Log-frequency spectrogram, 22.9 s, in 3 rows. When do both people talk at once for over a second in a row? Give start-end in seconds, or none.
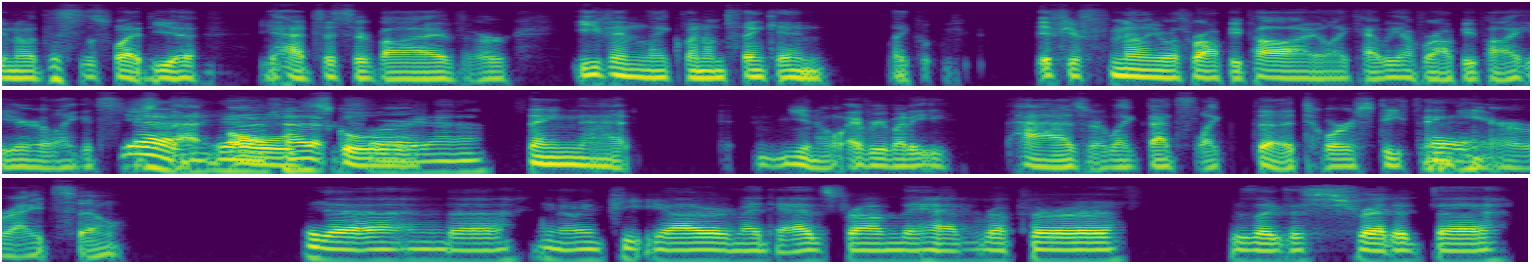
8.2-9.8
